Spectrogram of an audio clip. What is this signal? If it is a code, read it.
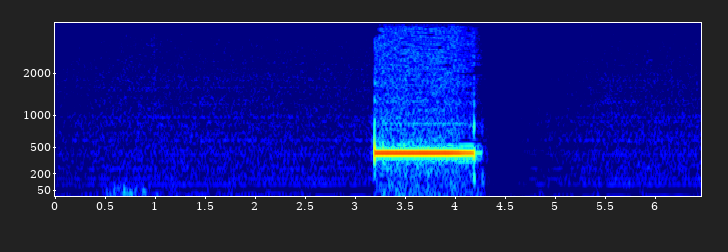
Ringback tone (Europe, 425 Hz).
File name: 1010. .38dfcd88-7ad2-47dd-aa6d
